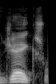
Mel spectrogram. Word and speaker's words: Jakes: No, I lived in the Senate district that was the state Senate district that was represented by his predecessor, a woman named Cheryl Jakes, rhymes with fakes, one of the ultimate phonies that ever, even by state house standards, she was a phony's phony.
